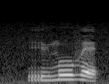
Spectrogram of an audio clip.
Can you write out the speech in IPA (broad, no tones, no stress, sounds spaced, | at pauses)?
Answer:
r y m oː v ɛ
